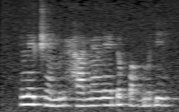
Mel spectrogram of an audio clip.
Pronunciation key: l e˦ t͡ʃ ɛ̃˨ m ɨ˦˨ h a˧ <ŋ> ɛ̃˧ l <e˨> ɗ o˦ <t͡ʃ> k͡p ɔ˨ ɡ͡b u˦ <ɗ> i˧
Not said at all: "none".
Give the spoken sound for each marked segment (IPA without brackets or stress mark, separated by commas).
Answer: ŋ, e˧, none, ɗ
